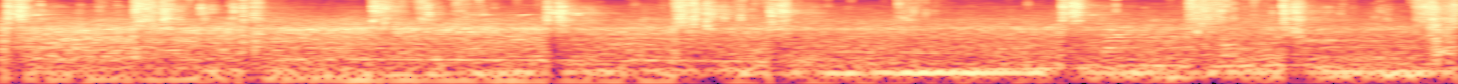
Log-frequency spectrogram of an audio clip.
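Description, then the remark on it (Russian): Sabre strikes during Cossack cutting practice by members of the Penza Cossack society, on a square in front of a spiritual and educational centre, training for sabre-cutting competitions: a series of sharp, irregular swishing cracks, several spaced a second or more apart, cutting through a steady, loud wash of outdoor background noise. “На площадке перед духовно-просветительским центром представители Пензенского казачьего общества отрабатывают удар.”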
